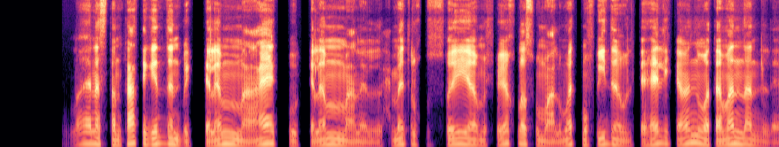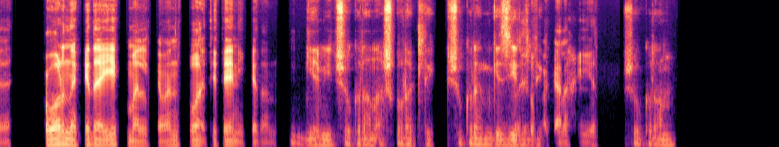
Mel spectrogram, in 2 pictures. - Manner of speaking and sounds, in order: none
- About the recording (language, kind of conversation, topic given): Arabic, podcast, إيه نصايحك عشان أحمي خصوصيتي على السوشال ميديا؟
